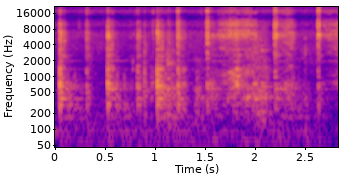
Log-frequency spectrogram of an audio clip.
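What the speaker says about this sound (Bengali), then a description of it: "ফোড়নটা আমি একটু ভেজে নেব" Cinnamon and cardamom tempering fried in a little white oil, quick repeated clinks and scrapes of a spoon against the pot over a light sizzle, close and lively.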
